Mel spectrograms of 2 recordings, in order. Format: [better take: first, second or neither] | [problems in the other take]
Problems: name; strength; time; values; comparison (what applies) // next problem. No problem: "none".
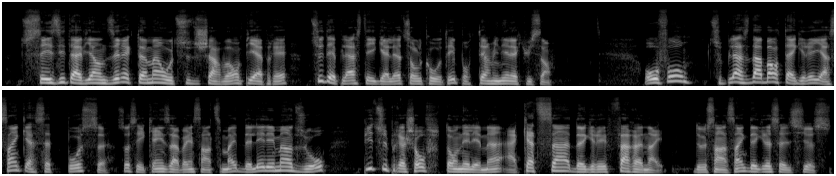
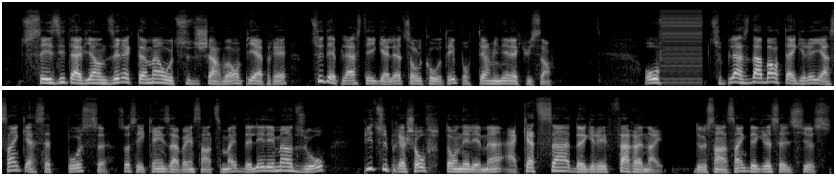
first | audio freezing; at 6.5 s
